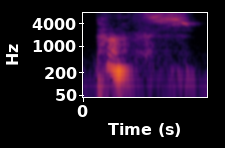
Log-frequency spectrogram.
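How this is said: It is said in a northern English accent.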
